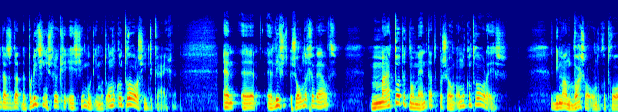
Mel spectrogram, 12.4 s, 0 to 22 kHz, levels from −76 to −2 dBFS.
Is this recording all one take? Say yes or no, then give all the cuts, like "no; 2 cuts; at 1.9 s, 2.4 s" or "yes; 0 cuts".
no; 2 cuts; at 7.3 s, 11.0 s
